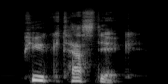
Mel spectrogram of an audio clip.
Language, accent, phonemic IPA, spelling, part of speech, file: English, Australia, /pjuːkˈtæstɪk/, puketastic, adjective, En-au-puketastic.ogg
- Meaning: Characterised by, or inducing, vomiting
